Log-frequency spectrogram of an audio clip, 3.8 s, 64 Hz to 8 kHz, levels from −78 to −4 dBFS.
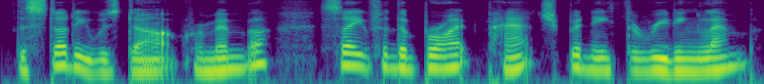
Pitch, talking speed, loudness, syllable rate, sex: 150 Hz, 220 wpm, -18 LUFS, 5.6 syllables/s, male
